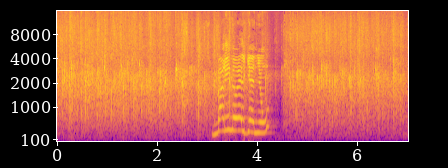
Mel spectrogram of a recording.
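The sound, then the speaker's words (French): Steady, dense applause from a crowd greeting five women as they are introduced at an evening event runs through the whole stretch. Partway in, a voice briefly announces something over the clapping, which continues unbroken afterward. “Oui, oui, vous pouvez les applaudir,”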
